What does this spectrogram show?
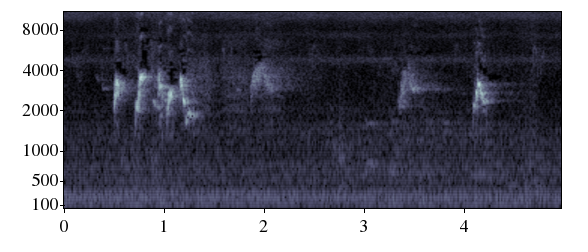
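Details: Red-whiskered bulbul of Ubon, Thailand, delivering a quick run of four chirpy warbled notes, then slower single slurred whistles after pauses, against low steady hum.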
